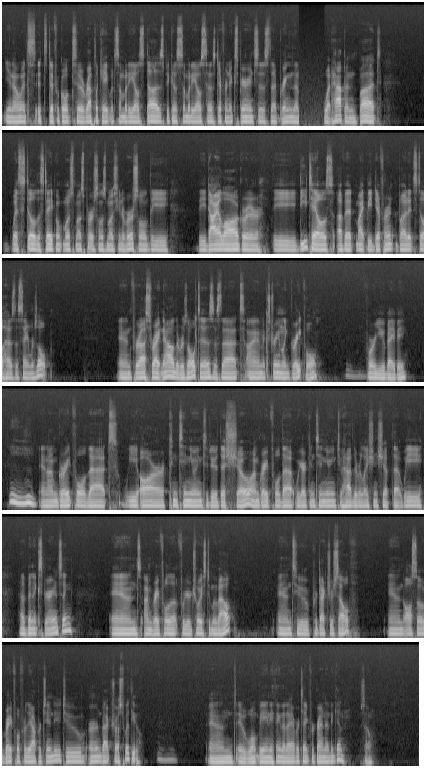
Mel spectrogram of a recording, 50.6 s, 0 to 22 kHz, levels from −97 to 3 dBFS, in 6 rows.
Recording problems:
hiss; faint; throughout; 25 dB below the speech
audio cutting out; at 6 s for 0.5 s

